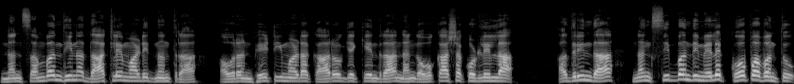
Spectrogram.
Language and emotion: Kannada, angry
